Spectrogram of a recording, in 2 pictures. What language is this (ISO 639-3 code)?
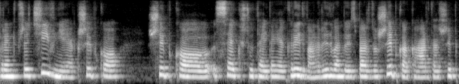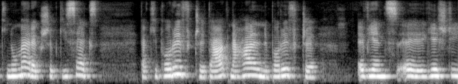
pol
